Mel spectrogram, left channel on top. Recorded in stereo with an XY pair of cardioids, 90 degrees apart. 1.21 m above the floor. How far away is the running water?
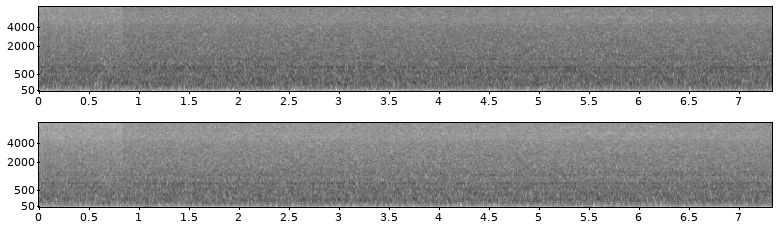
About 1.1 m.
